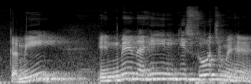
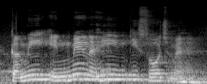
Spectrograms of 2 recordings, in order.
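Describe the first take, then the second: No difference in how they are said.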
